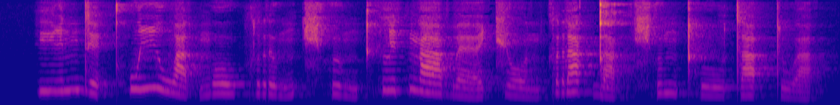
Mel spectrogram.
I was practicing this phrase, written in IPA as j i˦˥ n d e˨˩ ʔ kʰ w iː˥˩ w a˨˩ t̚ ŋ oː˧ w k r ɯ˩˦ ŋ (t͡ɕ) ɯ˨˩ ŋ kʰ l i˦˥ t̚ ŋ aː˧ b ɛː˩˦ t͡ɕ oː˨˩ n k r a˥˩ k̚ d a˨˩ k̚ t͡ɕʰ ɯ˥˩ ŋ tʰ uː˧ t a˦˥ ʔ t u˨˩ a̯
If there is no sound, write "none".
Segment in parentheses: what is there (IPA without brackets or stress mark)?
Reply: t͡ɕʰ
